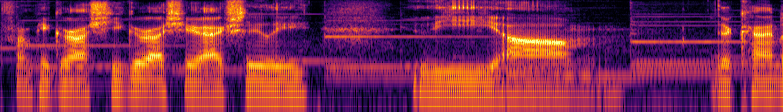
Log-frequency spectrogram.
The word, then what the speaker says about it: Higurashi: at Higurashi like it I just feel like you're saying hey gurashi Higurashi is not the place if you're new I've been saying it wrong hey yo she's not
